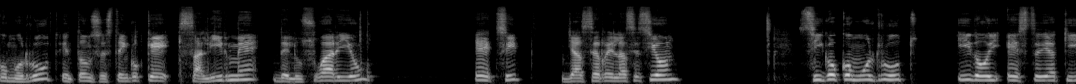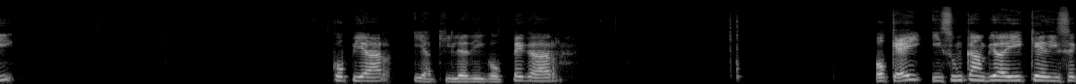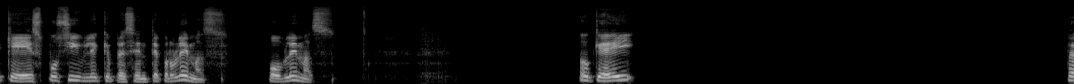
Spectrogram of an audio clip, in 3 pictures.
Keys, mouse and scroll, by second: 1.2-2.5 typing, 3.5 Return, 9.8-12.1 drag, 12.3 right click, 13.8 click, 15.4 right click, 16.0 right click, 16.7 click, 18.0 Return, 22.7-23.2 scroll down 1, 23.2-24.0 scroll down 1, 30.7 scroll down 1.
